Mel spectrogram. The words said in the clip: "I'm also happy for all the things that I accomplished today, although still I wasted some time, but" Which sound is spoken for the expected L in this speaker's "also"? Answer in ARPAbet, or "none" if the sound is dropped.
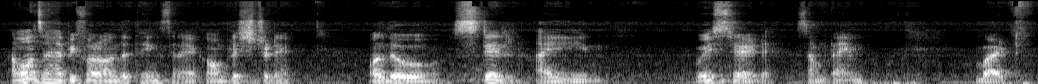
N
